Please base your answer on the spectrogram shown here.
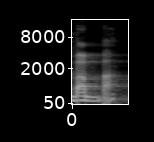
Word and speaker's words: বাবা: যেমন তোমার দেখো বাবা, তা বাব্বা, এটা বাবা, বা বয়ের সাথে, যে এখানে বলে দিচ্ছি যদি বয়ের সাথেও যদি ব থাকে তাহলেও সেই বয়ের কি হয়, উচ্চারণ হয়, যেমন বাব্বা।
